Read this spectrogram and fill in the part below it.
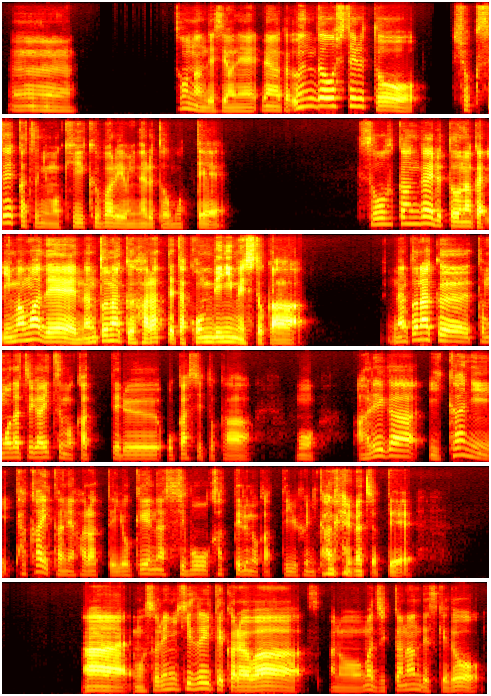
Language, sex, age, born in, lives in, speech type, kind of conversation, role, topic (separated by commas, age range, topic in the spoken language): Japanese, male, 20-24, Japan, Japan, conversation, podcast, guest, 暮らしをシンプルにするために、あなたが続けている小さな習慣は何ですか？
